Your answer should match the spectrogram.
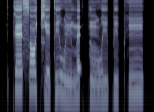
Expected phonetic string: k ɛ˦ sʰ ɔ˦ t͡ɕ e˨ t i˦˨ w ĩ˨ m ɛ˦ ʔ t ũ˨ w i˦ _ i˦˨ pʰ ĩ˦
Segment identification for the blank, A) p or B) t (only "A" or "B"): A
